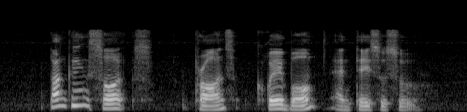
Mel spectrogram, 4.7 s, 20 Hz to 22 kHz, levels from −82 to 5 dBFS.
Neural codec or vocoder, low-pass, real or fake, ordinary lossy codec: none; 7.2 kHz; real; none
